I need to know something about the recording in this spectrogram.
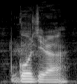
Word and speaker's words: Gojira: No, it's just the movie is just the movie's title is spelled that way, but it's just Gojira.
